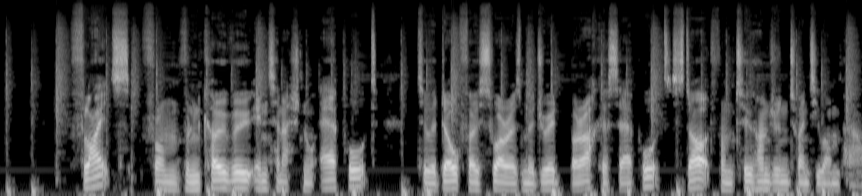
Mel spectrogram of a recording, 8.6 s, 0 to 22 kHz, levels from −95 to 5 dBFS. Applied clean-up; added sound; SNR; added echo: classical method spectral subtraction.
